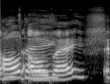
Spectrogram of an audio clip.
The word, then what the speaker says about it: AL-DAY: And they had, it was like on the branded van, they had AL-DAY, like not like Aldi, all day. Which I think you should pronounce it all day.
